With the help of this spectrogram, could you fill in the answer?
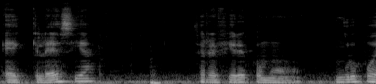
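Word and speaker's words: ἐκκλησία: La palabra iglesia es una palabra griega, que significa, que se pronuncia eclesia, se refiere como un grupo de personas sacadas fuera.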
